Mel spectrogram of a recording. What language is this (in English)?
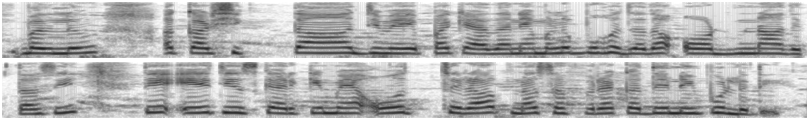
Punjabi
